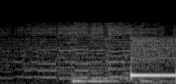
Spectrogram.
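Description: A telephone ringing tone, the first ring of a phone call, cuts in abruptly after a quieter stretch of low hum, then holds as a loud, steady, single-pitched electronic tone. No one speaks.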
